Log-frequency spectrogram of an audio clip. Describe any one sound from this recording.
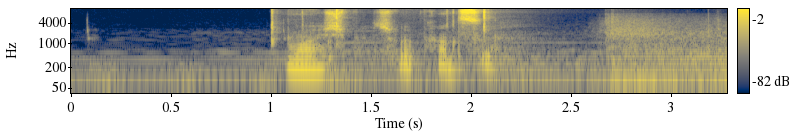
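A menu closes with a sweeping whoosh.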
